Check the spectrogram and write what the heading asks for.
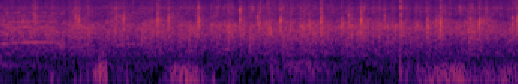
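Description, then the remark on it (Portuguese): A church audience applauds the Lord Jesus during an altar call, a dense wash of many hands clapping at an even level for several seconds, with no talk over it. “A igreja aplauda o Senhor Jesus nesse momento.”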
